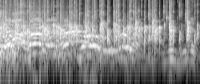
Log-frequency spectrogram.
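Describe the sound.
A small group claps steadily for several seconds, the claps dense and close, mixed with excited voices calling out and cheering over the top.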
